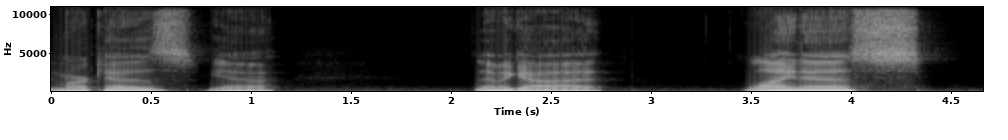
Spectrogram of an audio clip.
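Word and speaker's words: Marques: Um we've even had uh people like, let's see here, MKB uh BHDs, you know, Marcus Brownley, I believe is how you say it. Marquez.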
